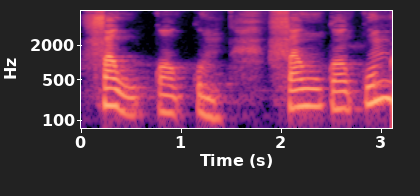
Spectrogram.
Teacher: dibaca Fau tidak o tapi u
